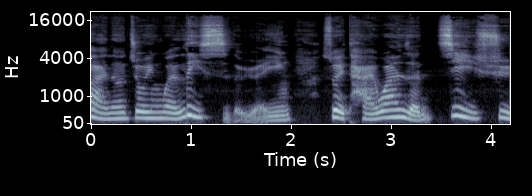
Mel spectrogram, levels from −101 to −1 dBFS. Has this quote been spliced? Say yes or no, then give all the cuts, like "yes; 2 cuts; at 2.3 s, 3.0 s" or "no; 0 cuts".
no; 0 cuts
